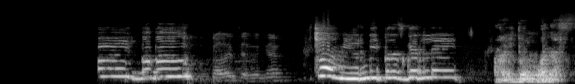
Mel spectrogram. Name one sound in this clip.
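Teenage boys laugh and talk over an online call.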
